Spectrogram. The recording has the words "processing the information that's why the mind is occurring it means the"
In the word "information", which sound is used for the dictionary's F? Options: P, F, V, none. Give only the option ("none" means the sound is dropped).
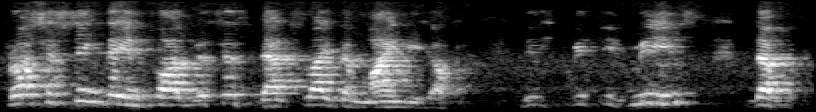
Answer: P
